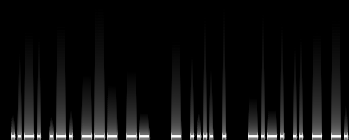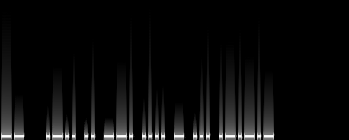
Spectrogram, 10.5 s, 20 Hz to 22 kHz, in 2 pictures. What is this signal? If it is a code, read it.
Morse code, heard as a keyed tone, about 25 wpm, 700 Hz. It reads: FROM THE CITY LIGHTS.
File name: practice / 25wpm / Difficult Sentences with Hints - 25wpm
